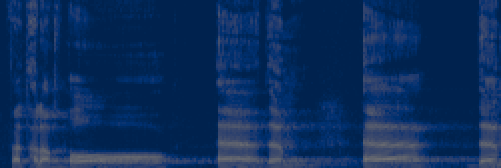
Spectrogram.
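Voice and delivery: فتلقا آدم recited slowly, vowels stretched; Quran recitation demo. Shown as a demonstration. Teacher recites فتلقا آدم for the class. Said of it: "مد طبیعی".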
